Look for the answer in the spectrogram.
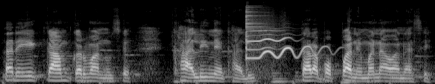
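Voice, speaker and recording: A woman's voice: low voice, fairly even intonation, fairly quick, loud music behind the voice, close to an everyday voice. An actress playing a kind-hearted middle-aged mother who talks earnestly and persuasively. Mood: persuading. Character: kind-hearted mother, lecturing her grown son. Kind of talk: short film drama acting.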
